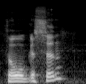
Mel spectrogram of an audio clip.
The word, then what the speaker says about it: Thorgerson: which was led by a guy called Storm Thorgerson.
